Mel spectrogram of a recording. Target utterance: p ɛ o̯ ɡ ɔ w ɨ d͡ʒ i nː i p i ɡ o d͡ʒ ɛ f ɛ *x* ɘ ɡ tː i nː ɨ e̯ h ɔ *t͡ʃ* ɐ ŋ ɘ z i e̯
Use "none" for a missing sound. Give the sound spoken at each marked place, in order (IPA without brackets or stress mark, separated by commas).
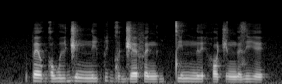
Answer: ŋ, t͡ʃ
